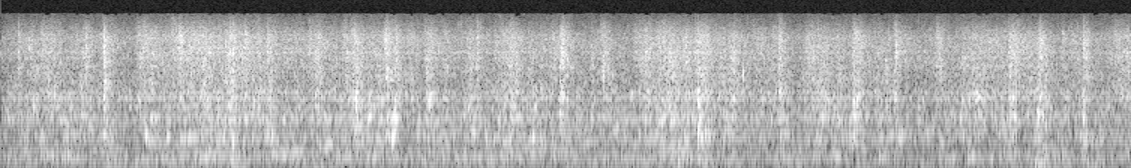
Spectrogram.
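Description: Steady rushing water noise, with many irregular short crackles and clicks.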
